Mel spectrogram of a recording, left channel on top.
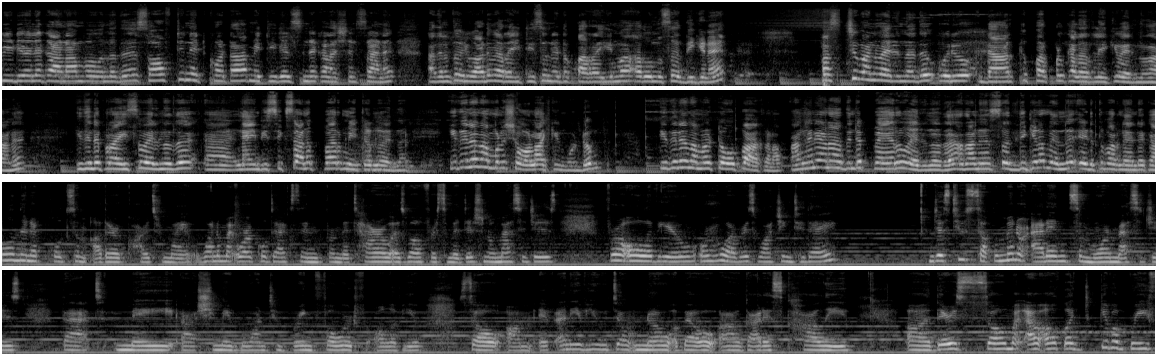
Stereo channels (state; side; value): different; both; correlation 0.01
